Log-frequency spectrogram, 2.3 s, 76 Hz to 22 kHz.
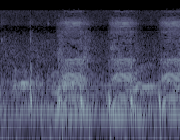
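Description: Quiet, regular mechanical whirring and clicking cycles about every 0.6 seconds, the sound of an electric breast pump running.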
